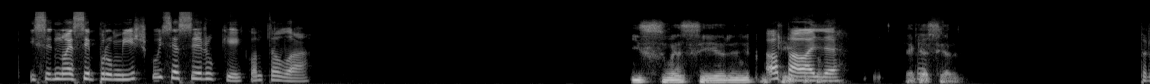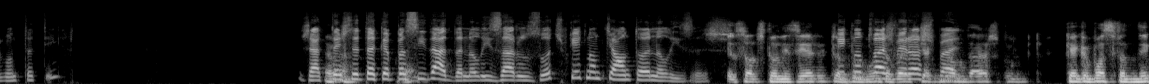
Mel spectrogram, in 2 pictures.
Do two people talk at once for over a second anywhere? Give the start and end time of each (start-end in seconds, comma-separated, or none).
19.8-21.2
